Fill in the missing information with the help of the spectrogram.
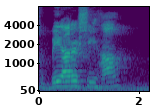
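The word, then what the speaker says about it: بعرشها: But be is a harf jar, its effect happens on the next word, and arshu changes to arshi. So together it is pronounced Be'arshiha.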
